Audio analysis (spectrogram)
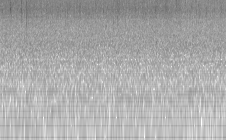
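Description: rain falling

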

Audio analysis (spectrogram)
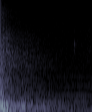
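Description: door slammed shut

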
